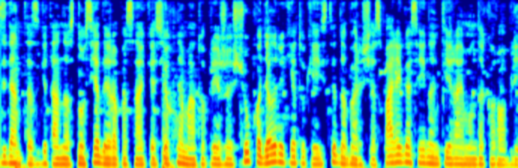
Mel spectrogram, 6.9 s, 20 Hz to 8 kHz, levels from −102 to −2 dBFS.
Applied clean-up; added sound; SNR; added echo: classical method Wiener filter.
